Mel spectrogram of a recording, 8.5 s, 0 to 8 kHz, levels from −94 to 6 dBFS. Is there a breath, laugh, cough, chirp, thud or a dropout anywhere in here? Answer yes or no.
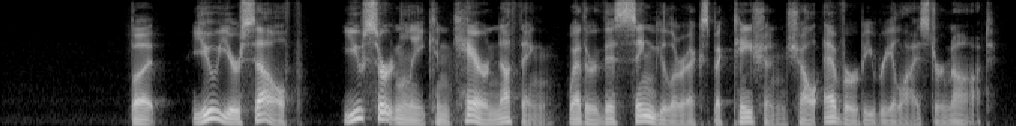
no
